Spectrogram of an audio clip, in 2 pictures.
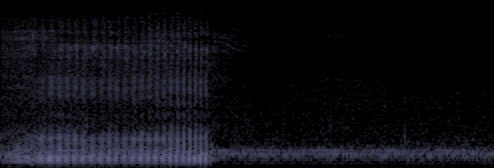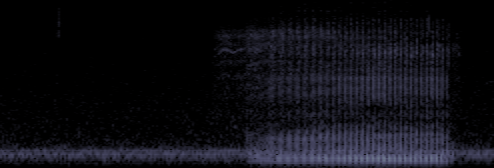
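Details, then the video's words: Snoring French Bulldog: a rough, vibrating snore of about two seconds opens, then five seconds of quiet breathing, then another long, gravelly, buzzing snore. "French Bulldog Snoring!"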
